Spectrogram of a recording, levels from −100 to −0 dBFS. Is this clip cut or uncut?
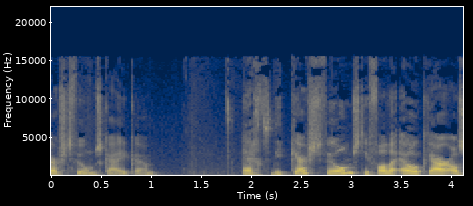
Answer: uncut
